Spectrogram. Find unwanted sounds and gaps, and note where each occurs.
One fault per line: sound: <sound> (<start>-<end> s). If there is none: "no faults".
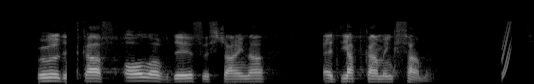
sound: dropout (0.7-0.8 s)
sound: chirp (5.0-5.1 s)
